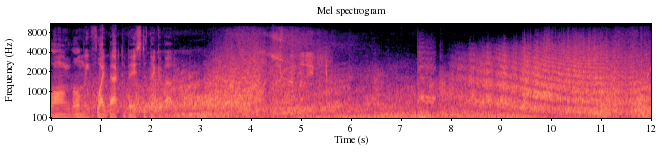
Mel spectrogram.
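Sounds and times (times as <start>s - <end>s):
jet engines roaring at takeoff: 0.0s - 12.0s.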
